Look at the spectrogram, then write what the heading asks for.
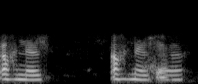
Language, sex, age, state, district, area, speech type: Kashmiri, female, 30-45, Jammu and Kashmir, Srinagar, urban, conversation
